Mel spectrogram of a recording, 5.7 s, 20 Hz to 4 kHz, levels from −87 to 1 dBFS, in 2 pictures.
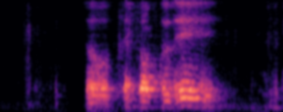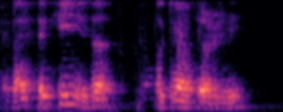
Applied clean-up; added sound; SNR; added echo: neural mask model DeepFilterNet 3.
